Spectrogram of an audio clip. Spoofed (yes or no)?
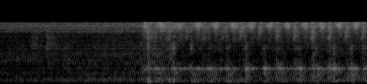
yes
